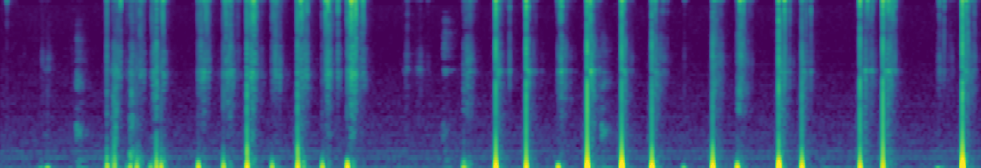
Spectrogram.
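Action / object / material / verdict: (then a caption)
tap / small wooden maraca / wood / none. Long nails tap a small, hollow, painted wooden mini maraca, red with blue dots, held in the hand. Around thirty quick, dry taps come as separate clicks, some in tight bunches, each with a bright crisp edge and a soft low knock that dies away at once.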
